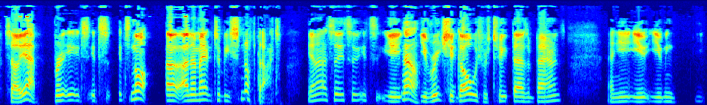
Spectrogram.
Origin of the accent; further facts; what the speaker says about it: England, United Kingdom; It's my fault. I'm English.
